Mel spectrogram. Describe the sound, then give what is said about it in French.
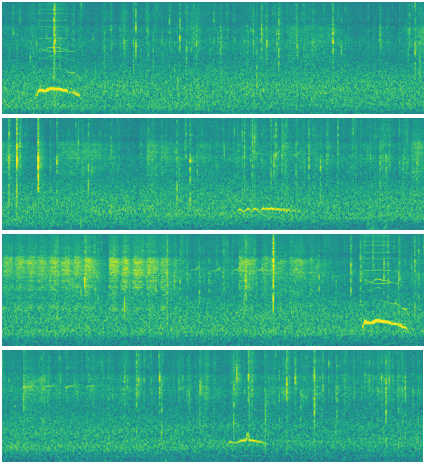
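A mountain torrent rushes in a steady, full roar, with scattered water droplets ticking and two brief bird calls, one near the start and one later on. “semble s'entrouvrir en compagnie de la subtilité de ces sons, des gouttelettes d'eau, des oiseaux, le bruit de fond du torrent.”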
